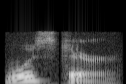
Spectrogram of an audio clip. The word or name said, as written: Wooster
